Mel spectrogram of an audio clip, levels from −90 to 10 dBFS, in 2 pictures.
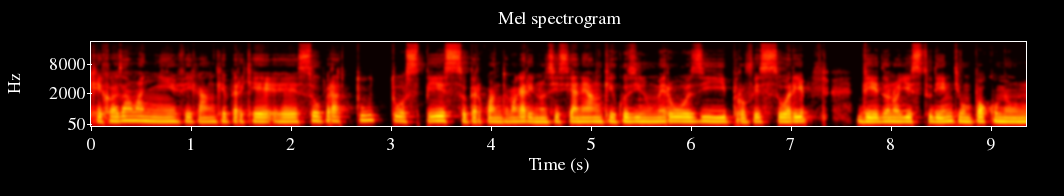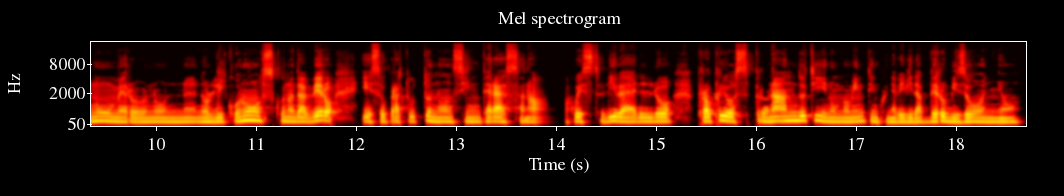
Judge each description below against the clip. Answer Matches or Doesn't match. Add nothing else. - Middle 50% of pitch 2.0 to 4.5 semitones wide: Doesn't match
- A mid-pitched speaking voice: Matches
